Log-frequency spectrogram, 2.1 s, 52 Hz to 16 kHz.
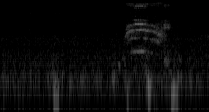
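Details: One brief, high kitten meow rising out of low rustling and soft bumps, from a fostered litter of six born August 29th, filmed around bedtime.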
